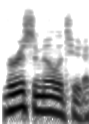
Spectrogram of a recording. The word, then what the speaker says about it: verisimilitude: Verisimilitude. I think I'm pronouncing that correctly. Yeah, yeah, that's right.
